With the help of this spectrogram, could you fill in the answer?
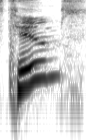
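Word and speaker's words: Tems: is that how you say her name it's tim's yeah oh okay so i don't i don't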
